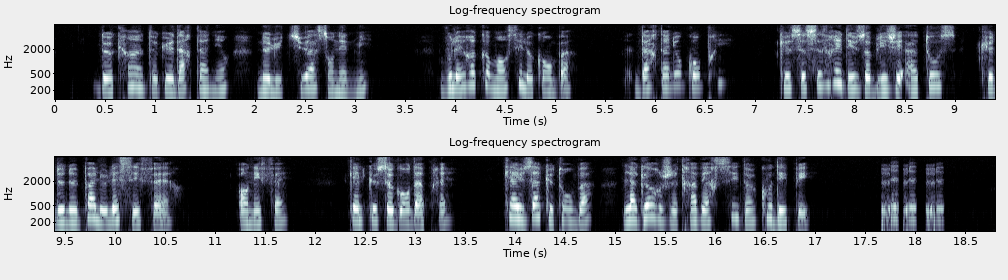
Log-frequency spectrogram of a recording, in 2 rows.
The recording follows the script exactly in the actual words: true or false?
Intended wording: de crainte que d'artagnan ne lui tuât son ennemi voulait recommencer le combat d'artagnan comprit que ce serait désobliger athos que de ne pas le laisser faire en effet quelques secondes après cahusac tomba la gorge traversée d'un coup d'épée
true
